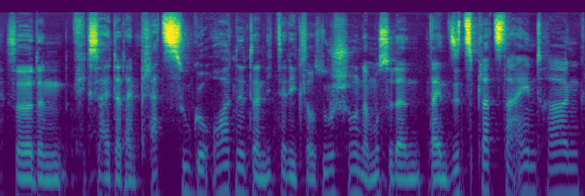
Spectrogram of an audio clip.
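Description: A man's voice: lowish voice, a little fast. A young man hosting a podcast in casual, slangy, colloquial chat among friends. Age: young adult. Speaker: podcast host.

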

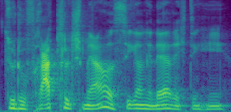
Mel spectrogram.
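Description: A man's voice: lowish voice, fast talker, a bit bright. A man co-hosting a podcast in playful, colloquial, casual banter. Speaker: podcast co-host.

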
